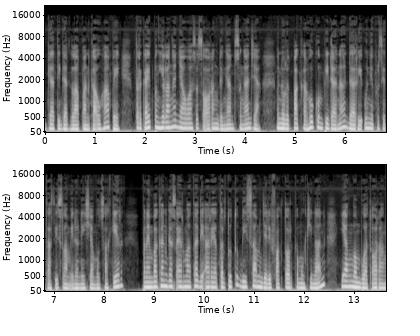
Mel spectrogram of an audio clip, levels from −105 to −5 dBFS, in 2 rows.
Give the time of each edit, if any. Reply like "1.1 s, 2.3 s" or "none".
4.6 s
